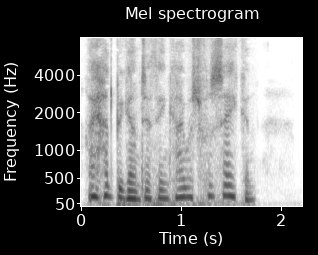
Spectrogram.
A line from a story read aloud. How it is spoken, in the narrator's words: she cried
